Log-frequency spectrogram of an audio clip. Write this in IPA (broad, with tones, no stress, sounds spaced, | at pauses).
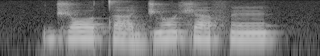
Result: d͡ʒ ɔ˧ t a˨ d͡ʒ ɔ̃˧ ʃ a˧ f ɛ̃˧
